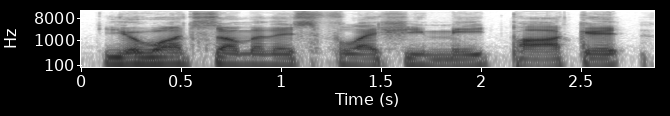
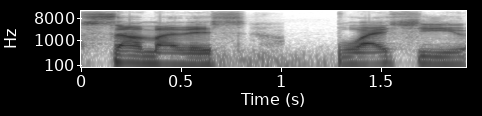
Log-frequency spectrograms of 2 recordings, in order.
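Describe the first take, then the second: First: The voice is pitched lower. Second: The voice is pitched too high.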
